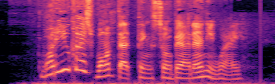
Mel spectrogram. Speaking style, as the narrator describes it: Mike asked

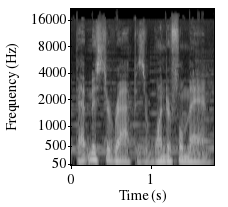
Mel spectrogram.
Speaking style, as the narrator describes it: one said

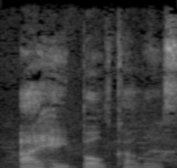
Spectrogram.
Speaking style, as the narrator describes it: Anthony sighed

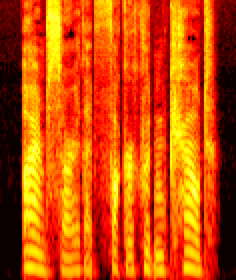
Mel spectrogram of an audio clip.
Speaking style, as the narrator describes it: Kersey muttered

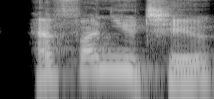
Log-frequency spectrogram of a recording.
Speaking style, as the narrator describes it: Cassie laughed as she snuck Michaela out of the kitchen, giggling

